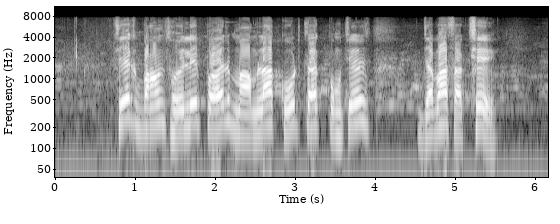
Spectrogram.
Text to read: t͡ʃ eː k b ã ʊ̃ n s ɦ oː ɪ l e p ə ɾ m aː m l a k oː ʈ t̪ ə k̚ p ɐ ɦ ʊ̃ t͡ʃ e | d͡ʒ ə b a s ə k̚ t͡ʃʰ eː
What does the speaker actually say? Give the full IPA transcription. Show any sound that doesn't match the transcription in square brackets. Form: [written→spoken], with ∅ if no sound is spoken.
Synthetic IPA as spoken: t͡ʃ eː k b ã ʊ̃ n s ɦ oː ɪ l e p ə ɾ m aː m l a k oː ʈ t̪ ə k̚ p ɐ ɦ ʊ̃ t͡ʃ e | d͡ʒ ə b a s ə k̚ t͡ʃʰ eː

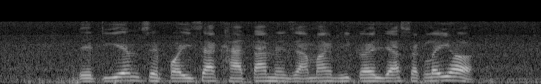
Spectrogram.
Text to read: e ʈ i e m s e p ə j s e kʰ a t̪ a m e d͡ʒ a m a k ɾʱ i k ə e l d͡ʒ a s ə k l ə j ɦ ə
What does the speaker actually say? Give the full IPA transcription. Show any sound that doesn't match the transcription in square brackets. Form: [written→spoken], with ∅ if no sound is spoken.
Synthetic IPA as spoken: e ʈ i e m s e p ə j s [e→a] kʰ a t̪ a m e d͡ʒ a m a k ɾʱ i k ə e l d͡ʒ a s ə k l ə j ɦ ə

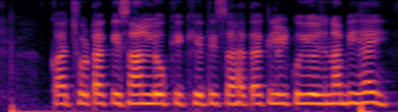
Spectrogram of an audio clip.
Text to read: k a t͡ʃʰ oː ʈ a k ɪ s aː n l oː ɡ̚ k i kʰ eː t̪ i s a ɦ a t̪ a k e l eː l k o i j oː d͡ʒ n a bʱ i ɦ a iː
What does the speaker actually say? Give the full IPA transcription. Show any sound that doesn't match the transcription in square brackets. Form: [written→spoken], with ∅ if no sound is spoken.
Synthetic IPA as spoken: k a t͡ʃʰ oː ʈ a k ɪ s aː n l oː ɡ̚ k i kʰ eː t̪ i s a ɦ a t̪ a k e l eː l k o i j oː d͡ʒ n a bʱ i ɦ [a→ɛ] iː

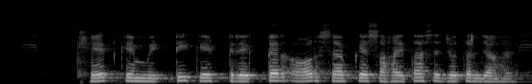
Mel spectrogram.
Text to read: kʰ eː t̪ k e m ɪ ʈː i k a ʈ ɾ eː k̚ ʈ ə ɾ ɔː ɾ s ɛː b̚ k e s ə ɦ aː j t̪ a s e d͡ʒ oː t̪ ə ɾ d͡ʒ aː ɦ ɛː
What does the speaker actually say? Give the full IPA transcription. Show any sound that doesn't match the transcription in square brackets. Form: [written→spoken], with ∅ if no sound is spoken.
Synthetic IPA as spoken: kʰ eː t̪ k e m ɪ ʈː i k [a→e] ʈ ɾ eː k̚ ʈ ə ɾ ɔː ɾ s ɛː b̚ k e s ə ɦ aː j t̪ a s e d͡ʒ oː t̪ ə [ɾ→l] d͡ʒ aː ɦ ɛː

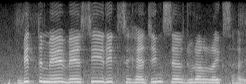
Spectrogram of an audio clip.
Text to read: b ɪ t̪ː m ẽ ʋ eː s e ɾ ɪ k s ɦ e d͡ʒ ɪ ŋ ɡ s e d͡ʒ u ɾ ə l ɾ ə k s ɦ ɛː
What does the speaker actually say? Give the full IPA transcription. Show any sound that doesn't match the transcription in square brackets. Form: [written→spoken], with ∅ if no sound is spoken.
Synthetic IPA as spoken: b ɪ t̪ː m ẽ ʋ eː s [e→i] ɾ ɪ k s ɦ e d͡ʒ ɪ ŋ ɡ s e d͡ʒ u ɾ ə l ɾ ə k s ɦ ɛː

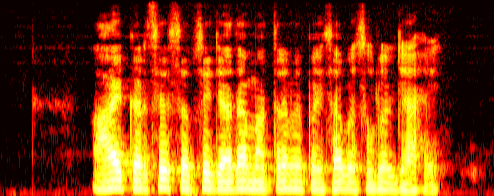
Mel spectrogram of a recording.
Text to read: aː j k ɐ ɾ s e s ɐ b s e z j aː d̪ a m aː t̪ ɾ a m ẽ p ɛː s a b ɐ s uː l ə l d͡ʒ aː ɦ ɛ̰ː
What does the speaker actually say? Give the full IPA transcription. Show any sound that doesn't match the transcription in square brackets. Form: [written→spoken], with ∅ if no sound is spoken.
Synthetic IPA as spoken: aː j k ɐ ɾ s e s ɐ b s e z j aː d̪ a m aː t̪ ɾ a m ẽ p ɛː s a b ɐ s uː l ə l d͡ʒ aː ɦ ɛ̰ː

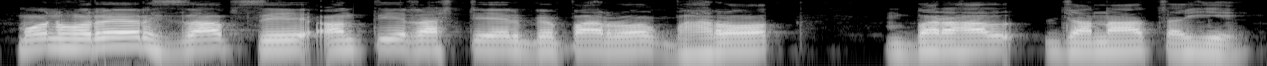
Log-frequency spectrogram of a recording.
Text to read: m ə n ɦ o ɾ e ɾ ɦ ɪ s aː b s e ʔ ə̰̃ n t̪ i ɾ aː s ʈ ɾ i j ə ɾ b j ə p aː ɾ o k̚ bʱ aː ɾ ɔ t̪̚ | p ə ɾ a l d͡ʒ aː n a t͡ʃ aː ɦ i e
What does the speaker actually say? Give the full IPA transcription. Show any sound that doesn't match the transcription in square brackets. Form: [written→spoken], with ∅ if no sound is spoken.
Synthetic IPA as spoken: m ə n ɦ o ɾ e ɾ ɦ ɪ s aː b s e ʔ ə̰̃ n t̪ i ɾ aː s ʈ ɾ i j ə ɾ b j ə p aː ɾ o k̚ bʱ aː ɾ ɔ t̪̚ | [p→b] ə ɾ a l d͡ʒ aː n a t͡ʃ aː ɦ i e

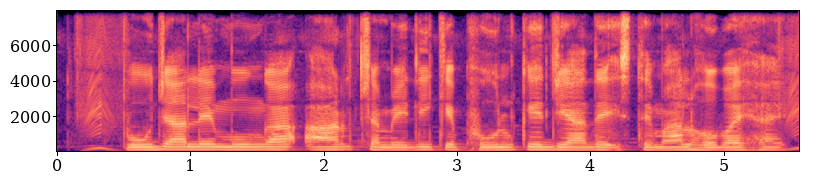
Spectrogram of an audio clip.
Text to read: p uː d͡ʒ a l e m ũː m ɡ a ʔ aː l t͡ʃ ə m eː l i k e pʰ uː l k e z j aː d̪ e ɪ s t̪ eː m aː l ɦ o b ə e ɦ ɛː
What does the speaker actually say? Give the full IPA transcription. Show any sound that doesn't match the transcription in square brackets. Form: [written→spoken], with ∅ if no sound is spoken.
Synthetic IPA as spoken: p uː d͡ʒ a l e m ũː [m→ŋ] ɡ a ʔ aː [l→ɾ] t͡ʃ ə m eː l i k e pʰ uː l k e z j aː d̪ e ɪ s t̪ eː m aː l ɦ o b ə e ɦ ɛː

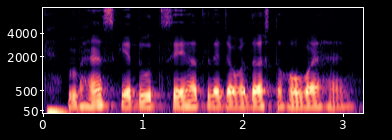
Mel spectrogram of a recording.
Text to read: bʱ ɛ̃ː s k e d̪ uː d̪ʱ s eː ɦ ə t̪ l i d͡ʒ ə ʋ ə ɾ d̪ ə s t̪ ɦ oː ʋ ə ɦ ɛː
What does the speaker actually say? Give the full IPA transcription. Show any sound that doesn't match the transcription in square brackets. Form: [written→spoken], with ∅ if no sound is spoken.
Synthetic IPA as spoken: bʱ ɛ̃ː s k e d̪ uː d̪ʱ s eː ɦ ə t̪ l [i→e] d͡ʒ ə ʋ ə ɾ d̪ ə s t̪ ɦ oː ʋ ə ɦ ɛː

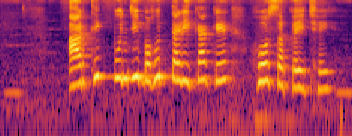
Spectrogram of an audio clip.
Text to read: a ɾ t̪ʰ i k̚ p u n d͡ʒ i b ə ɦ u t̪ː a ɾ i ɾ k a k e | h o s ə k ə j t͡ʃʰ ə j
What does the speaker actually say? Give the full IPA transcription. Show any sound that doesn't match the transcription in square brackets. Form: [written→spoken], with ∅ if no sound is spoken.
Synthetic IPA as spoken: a ɾ t̪ʰ i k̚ p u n d͡ʒ i b ə ɦ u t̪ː [a→ə] ɾ i [ɾ→∅] k a k e | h o s ə k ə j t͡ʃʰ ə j

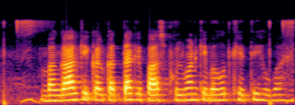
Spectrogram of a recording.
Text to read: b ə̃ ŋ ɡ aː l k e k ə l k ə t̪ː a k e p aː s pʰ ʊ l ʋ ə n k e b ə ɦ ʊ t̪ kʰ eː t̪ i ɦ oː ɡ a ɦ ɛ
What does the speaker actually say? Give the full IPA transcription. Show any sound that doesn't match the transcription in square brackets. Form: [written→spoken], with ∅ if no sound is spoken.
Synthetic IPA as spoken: b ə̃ ŋ ɡ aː l k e k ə l k ə t̪ː a k e p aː s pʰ ʊ l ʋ ə n k e b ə ɦ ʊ t̪ kʰ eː t̪ i ɦ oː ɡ a ɦ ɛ

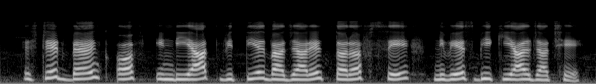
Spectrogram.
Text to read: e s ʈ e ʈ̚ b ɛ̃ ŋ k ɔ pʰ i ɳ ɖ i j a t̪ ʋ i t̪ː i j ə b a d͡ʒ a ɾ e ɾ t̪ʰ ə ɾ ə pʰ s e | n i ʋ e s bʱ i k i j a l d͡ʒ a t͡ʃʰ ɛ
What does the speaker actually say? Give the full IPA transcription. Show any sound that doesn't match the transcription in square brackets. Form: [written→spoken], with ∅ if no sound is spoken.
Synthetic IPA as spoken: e s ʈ e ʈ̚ b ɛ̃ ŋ k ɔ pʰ i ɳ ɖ i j a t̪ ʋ i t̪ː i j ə b a d͡ʒ a ɾ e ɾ [t̪ʰ→t̪] ə ɾ ə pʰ s e | n i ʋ e s bʱ i k i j a l d͡ʒ a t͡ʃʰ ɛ

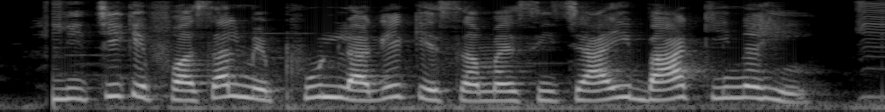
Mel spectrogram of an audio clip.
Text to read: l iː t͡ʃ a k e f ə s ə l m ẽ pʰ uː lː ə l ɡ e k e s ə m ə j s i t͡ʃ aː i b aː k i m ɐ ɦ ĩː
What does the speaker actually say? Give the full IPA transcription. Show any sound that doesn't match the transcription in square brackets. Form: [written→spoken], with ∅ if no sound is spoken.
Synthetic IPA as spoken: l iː t͡ʃ [a→i] k e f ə s ə l m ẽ pʰ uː lː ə [l→∅] ɡ e k e s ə m ə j s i t͡ʃ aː i b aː k i [m→n] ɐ ɦ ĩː

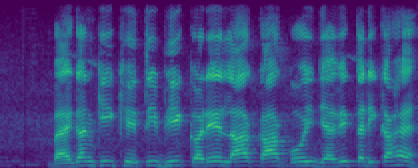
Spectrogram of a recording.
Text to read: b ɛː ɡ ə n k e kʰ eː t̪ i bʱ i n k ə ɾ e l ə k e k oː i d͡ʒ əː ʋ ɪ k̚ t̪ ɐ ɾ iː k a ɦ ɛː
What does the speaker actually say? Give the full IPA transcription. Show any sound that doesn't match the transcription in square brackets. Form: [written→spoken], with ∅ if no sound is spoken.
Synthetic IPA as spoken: b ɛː ɡ ə n k [e→i] kʰ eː t̪ i bʱ i [n→∅] k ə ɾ e l [ə→a] k [e→a] k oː i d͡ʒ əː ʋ ɪ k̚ t̪ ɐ ɾ iː k a ɦ ɛː

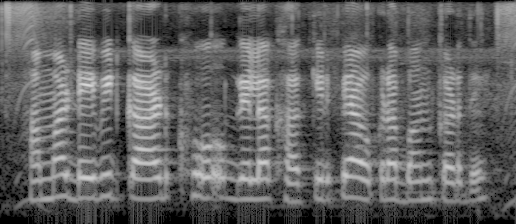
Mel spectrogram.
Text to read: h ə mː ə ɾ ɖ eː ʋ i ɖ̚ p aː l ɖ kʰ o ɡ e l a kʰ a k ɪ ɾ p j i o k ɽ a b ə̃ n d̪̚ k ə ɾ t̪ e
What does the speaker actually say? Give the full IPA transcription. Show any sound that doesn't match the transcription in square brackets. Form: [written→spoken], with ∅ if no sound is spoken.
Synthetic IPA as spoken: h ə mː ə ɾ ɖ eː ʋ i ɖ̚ [p→k] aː [l→ɾ] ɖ kʰ o ɡ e l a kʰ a k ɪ ɾ p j [i→a] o k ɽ a b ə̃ n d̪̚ k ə ɾ [t̪→d̪] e

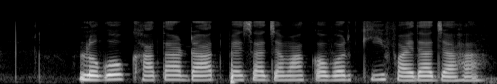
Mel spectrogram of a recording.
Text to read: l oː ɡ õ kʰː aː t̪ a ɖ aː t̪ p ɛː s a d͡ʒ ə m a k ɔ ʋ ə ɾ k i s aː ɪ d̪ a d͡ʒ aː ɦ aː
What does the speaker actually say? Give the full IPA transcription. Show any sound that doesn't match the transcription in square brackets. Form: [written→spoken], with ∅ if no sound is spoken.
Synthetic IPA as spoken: l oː ɡ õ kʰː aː t̪ a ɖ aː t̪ p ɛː s a d͡ʒ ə m a k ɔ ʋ ə ɾ k i [s→f] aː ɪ d̪ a d͡ʒ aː ɦ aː

